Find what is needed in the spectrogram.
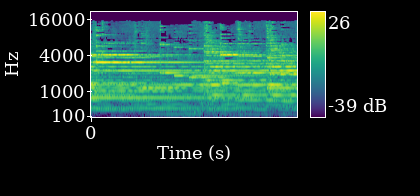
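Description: A handbell choir ringing a carol: many overlapping, sustained bell tones, with new notes struck every second or so.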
